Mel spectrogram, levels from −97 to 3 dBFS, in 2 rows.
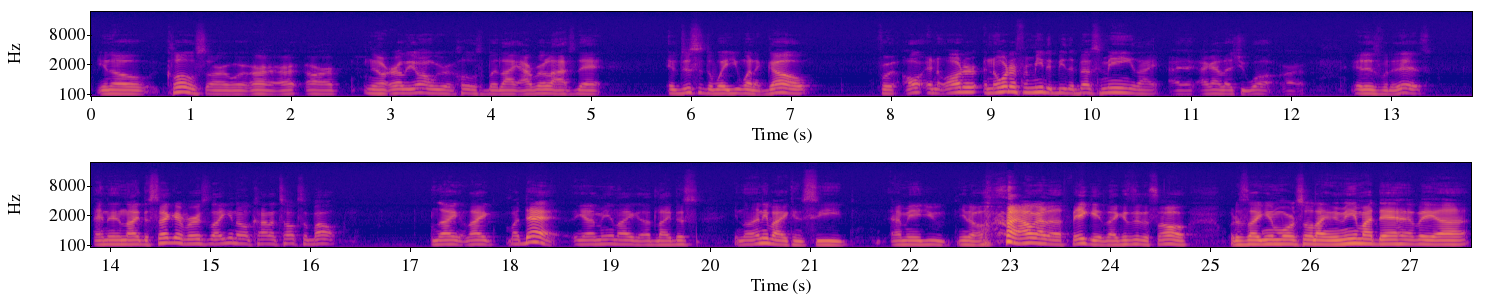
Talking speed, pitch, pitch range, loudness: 245 wpm, 145 Hz, 135-165 Hz, -39 LUFS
